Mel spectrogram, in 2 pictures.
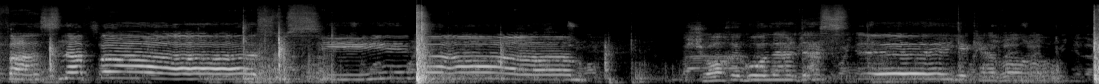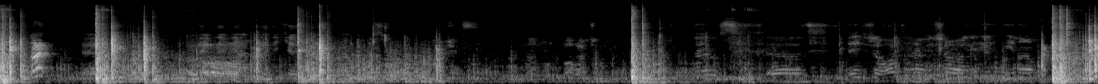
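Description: A plastic ball clacks against the wooden figures and walls of a table football game.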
